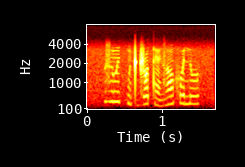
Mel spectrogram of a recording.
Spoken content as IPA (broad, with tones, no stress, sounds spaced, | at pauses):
z ũ˥ e̯ k ũ˩ t ɖ͡ʐ ɔ˦ t ɛ̃˩ z ɔ̃˥ χʷ ɛ˦ n ʊ˦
